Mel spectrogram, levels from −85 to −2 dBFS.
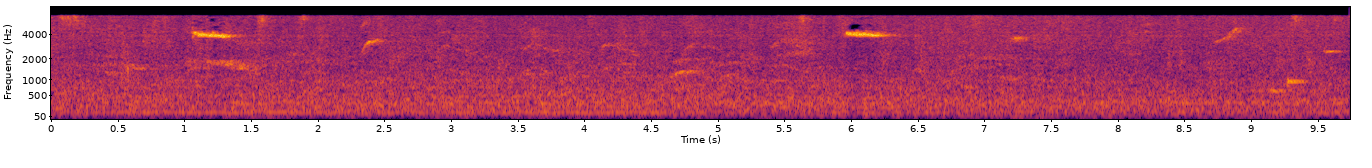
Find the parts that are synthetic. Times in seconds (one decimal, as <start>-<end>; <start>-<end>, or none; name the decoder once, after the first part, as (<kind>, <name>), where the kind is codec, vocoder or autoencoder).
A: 0.0-9.7 (vocoder, Vocos)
